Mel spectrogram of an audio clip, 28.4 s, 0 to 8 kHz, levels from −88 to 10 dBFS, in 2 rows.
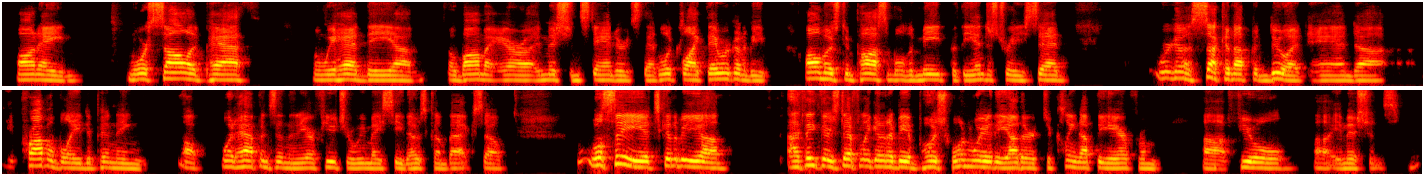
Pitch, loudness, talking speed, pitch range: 145 Hz, -23 LUFS, 190 wpm, 135-165 Hz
